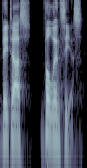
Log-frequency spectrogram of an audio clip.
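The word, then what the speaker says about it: Vytas Valincius: His brother, Vitas Valencius, pronounces it Vitas Valencius.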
